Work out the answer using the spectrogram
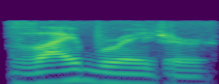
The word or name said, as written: vibrator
